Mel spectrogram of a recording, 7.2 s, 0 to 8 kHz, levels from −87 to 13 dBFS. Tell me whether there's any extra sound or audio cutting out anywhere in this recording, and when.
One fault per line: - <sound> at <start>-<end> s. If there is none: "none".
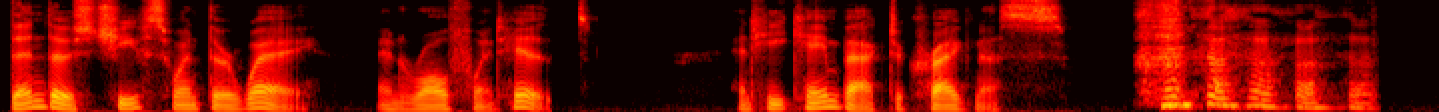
- dropout at 2.8-2.9 s
- laugh at 5.7-6.9 s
